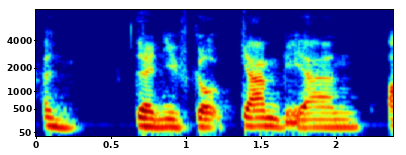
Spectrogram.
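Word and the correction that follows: Gbamin: I may have pronounced that incorrectly. – Jibamin. – Yeah, you've got Jibamin.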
